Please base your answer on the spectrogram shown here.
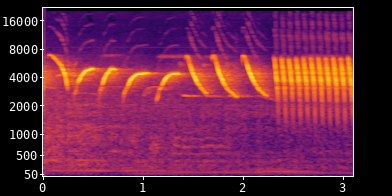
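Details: Belgian canary song to lure canaries into singing: a sequence of arching slurred whistles followed by a bright rapid trill, with faint low background hum.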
